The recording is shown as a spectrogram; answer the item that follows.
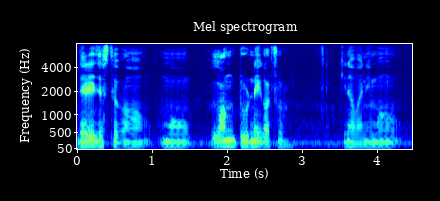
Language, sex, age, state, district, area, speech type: Nepali, male, 18-30, West Bengal, Kalimpong, rural, spontaneous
